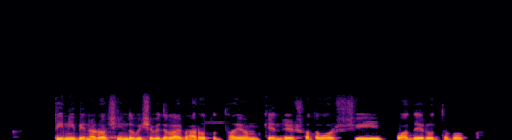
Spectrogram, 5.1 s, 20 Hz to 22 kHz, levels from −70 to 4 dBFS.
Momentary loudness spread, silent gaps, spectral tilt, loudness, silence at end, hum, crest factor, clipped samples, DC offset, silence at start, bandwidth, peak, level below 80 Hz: 4 LU; none; -8.5 dB/octave; -14 LUFS; 0.45 s; none; 14 dB; under 0.1%; under 0.1%; 0.55 s; 7 kHz; 0 dBFS; -50 dBFS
